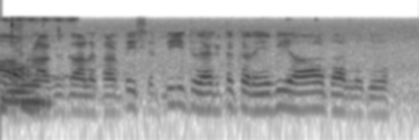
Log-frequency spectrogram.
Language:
Punjabi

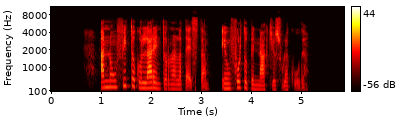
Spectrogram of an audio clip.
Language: Italian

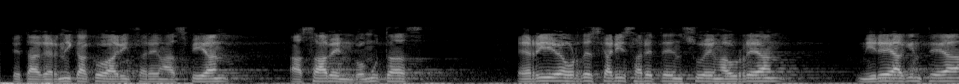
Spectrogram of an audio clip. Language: Basque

